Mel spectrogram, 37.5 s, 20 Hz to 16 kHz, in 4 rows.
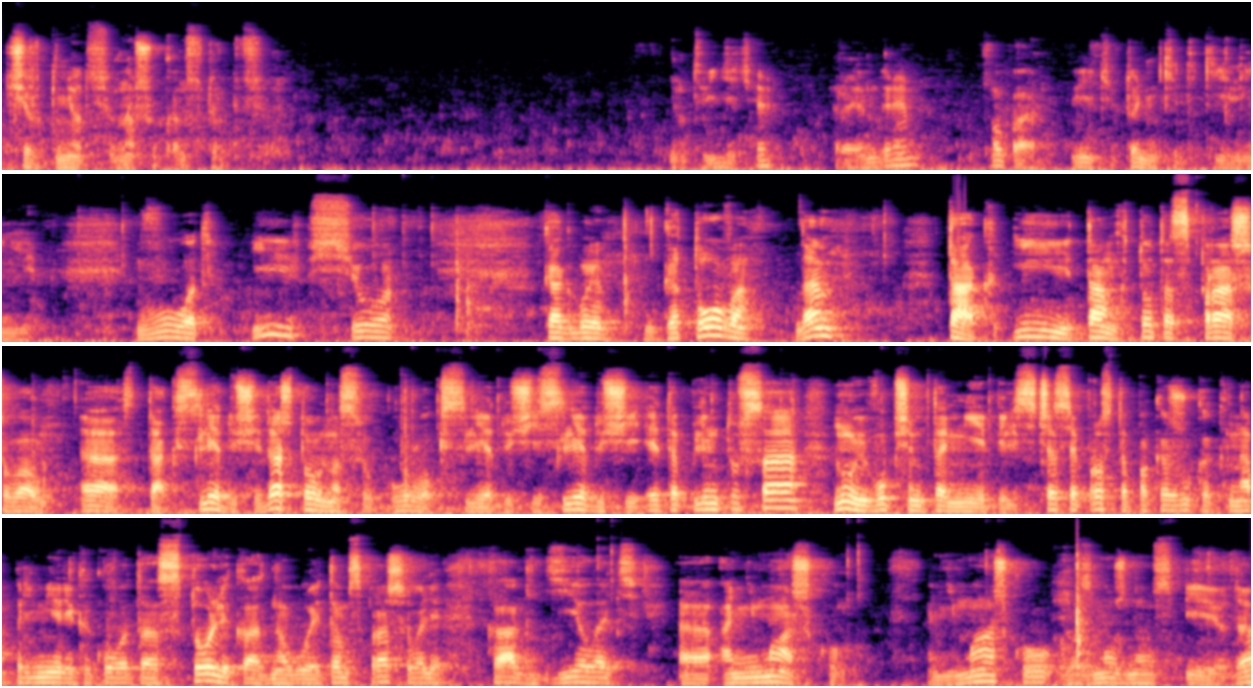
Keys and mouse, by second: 20.6-21.1 middle drag, 21.9 shift+middle click, 22.4 middle click, 22.7 right click, 23.8-24.1 middle drag, 24.5 shift+middle click, 25.4-26.2 middle drag.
